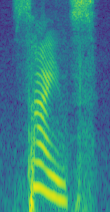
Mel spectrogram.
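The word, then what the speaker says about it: science: Like साइंस। साइंस में सी से पहले एस है और सी के बाद आई आ रहा है, तो यहाँ पे सी साइलेंट है, इसीलिए हम इसे पढ़ते हैं साइंस।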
